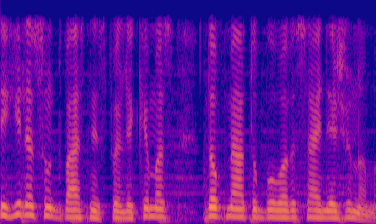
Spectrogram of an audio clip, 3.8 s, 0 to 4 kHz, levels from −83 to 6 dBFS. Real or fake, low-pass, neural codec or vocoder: real; 3.6 kHz; none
